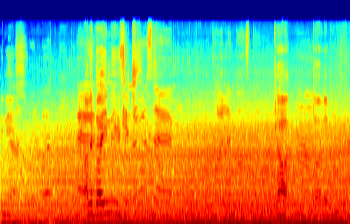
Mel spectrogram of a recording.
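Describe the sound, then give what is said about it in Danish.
Dense road traffic heard from inside a moving car on the road into Kandahar, with vehicles going in all directions and all lanes: a steady engine and road rumble fills the whole stretch, with honks and passing vehicles rising over it and voices in the mix. “Alle kører i alle retninger, i alle spor. Men alligevel finder trafikken sin egen helt særlige rytme, og vi stryger afsted ind mod Kandahar, hvis lave bebyggelser rejser sig foran os.”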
